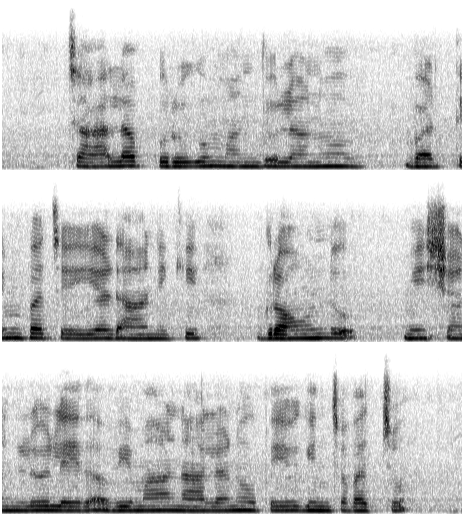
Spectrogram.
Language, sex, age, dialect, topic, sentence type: Telugu, female, 18-24, Central/Coastal, agriculture, statement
